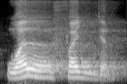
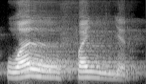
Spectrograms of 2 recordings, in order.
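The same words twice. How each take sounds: No difference in how they are said.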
